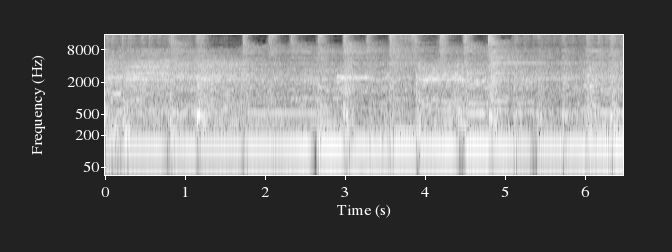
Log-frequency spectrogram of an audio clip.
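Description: Live rock band playing: electric guitar over held bass notes and a drum kit, with a regular beat.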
